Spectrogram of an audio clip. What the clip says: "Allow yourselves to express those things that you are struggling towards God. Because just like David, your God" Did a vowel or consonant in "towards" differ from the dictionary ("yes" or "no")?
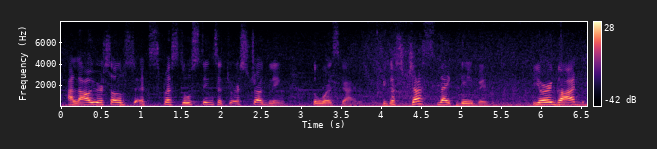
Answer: yes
